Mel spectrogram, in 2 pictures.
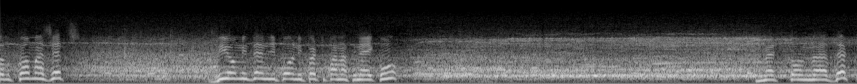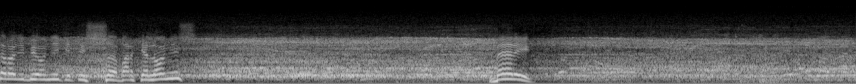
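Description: A large indoor crowd murmurs and cheers in an echoing hall.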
